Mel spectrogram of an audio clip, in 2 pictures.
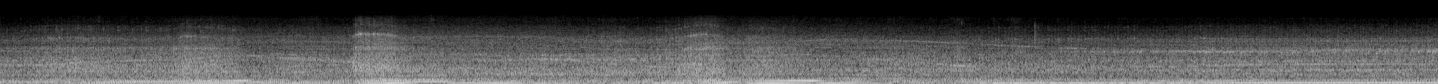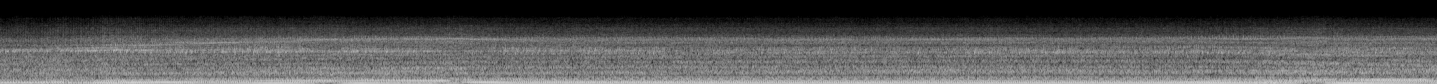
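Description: Diesel engine of a 1992 Ford LTL9000 tri-axle dump truck running and changing speed, with two short hisses of air in the first several seconds. From about a third of the way in, the engine holds a steady, raised speed while the dump body is hoisted.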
